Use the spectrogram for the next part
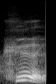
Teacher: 실제로 어금니로 소리를내는게 아니라 어금니 부근에서 나는 소리예요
